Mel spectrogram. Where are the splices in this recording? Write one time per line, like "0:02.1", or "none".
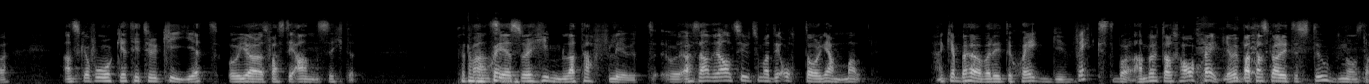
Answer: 0:02.7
